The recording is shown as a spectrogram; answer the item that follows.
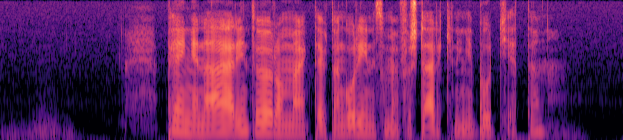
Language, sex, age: Swedish, female, 36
